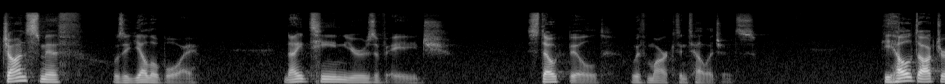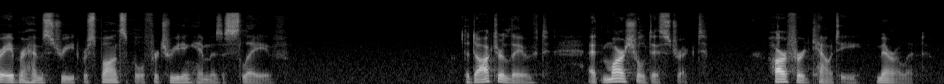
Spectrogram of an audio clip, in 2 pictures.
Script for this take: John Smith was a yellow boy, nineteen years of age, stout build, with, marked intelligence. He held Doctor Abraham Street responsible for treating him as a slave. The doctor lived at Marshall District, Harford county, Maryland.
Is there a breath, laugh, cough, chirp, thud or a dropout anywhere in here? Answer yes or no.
no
